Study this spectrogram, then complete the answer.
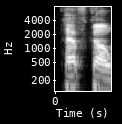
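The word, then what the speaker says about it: Πεύκα: there's upsilon in that if you have upsilon between a vowel and a consonant like this, it's actually an f. Um, although oddly, on this one they write Pefka with the accent on the upsilon as if it is a vowel.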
